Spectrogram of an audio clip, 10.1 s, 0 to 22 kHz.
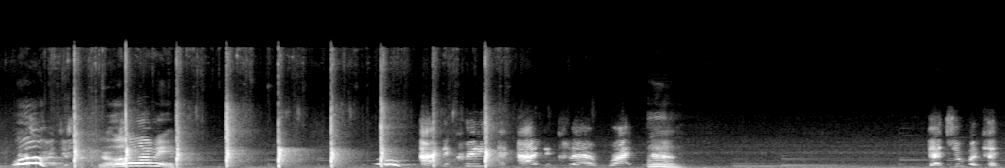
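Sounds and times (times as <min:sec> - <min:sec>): person clapping hands: 0:00.6 - 0:05.2.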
